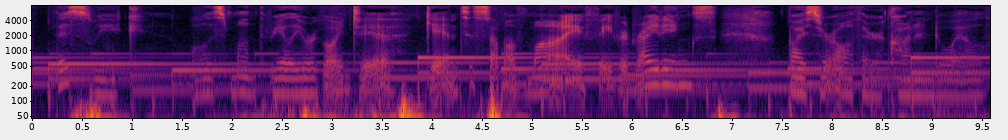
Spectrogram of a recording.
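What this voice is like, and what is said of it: Raspy, congested voice. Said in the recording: “I do apologize for my extra raspy voice this week. Sinuses are in full swing”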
